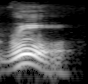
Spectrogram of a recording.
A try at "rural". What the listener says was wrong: No. You're saying breaking rules. That's what you're saying. Rural. It's a two thing. It's a two thing. Rural. Rural. Roll that tongue. Rural.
